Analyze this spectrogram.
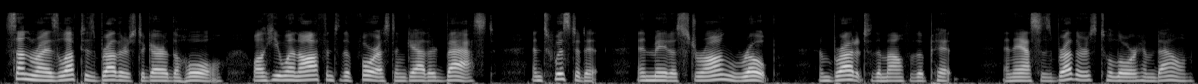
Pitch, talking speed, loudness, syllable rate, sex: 185 Hz, 215 wpm, -19 LUFS, 5.5 syllables/s, female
